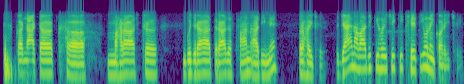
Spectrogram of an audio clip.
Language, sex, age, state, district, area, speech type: Maithili, male, 30-45, Bihar, Sitamarhi, rural, conversation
